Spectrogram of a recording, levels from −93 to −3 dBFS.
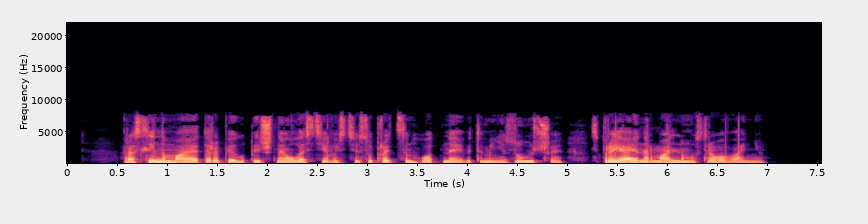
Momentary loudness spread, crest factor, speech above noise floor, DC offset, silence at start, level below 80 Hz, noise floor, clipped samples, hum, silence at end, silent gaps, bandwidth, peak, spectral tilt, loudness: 12 LU; 16 dB; 47 dB; under 0.1%; 0.55 s; -52 dBFS; -64 dBFS; under 0.1%; none; 0.55 s; none; 8 kHz; -2 dBFS; -5.5 dB/octave; -17 LUFS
